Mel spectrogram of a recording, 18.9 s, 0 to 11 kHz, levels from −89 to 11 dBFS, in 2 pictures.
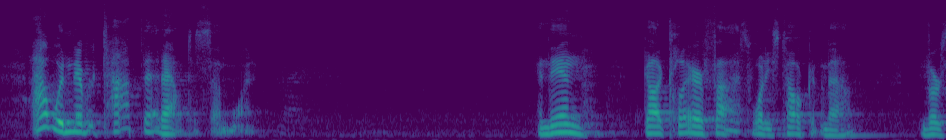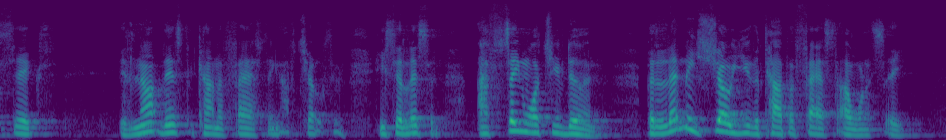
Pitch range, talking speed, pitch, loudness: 140-185 Hz, 155 wpm, 155 Hz, -38 LUFS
